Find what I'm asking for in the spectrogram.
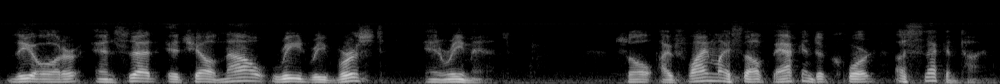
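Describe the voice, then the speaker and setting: Older male speaker, husky and unhurried, emphatic public storytelling on a dull lo-fi radio recording. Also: medium pitch. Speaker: speaker at a symposium, recounting his own legal case. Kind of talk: public speech, personal storytelling.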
